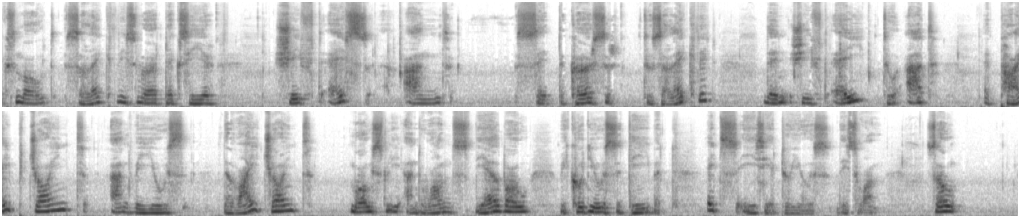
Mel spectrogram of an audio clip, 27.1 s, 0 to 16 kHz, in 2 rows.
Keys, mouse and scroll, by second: 0.8 click, 2.2 middle click, 4.6 shift+s, 6.9 click, 8.3 middle click, 11.0 shift+a.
